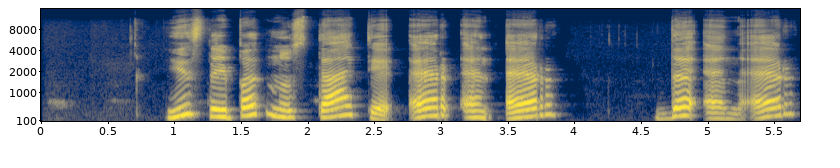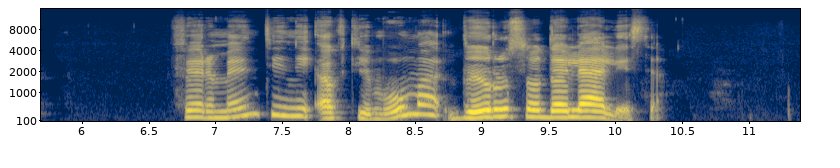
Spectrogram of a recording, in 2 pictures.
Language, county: Lithuanian, Alytus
